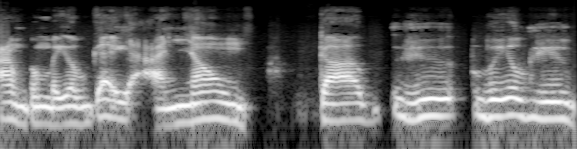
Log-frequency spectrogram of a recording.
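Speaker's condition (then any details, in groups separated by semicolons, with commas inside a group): Cerebral palsy with speech impediment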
